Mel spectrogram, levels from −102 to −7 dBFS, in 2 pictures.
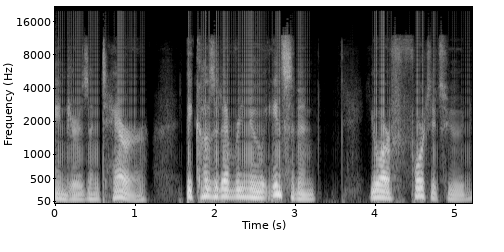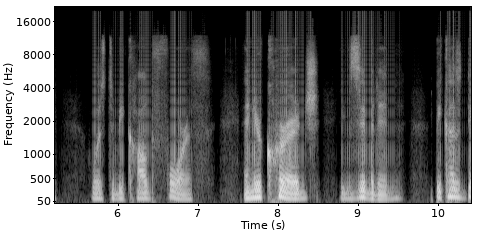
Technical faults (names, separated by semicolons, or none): block size mismatch (padded)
